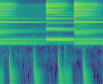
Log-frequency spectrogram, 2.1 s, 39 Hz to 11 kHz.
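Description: Electronic chime of a Doorbell M10 video doorbell playing its ding-dong melody after its call button is pressed. Ringing notes sound about a second in and again half a second later, each fading away.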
